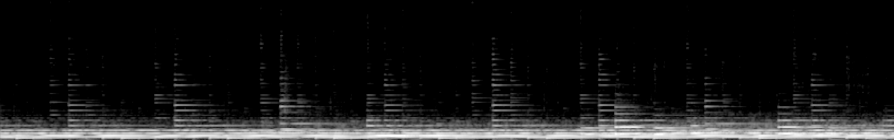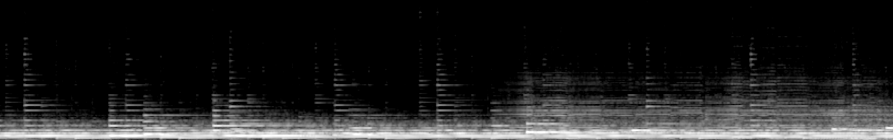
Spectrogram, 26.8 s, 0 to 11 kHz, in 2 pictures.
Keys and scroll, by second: 5.6 shift+Down, 7.3 shift+Down, 7.6 shift+Up, 10.3 i.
